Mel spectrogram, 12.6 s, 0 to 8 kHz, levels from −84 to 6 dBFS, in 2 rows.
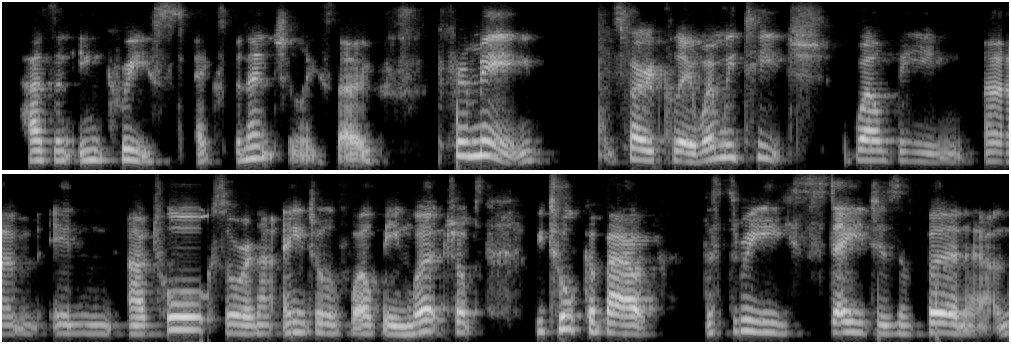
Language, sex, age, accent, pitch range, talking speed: English, female, 40-59, British, 160-200 Hz, 155 wpm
